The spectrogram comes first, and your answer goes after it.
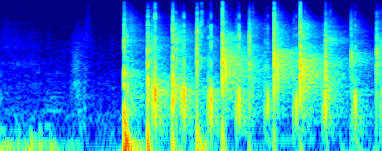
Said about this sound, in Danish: Kan vi lige få nogle klapsalver?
